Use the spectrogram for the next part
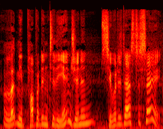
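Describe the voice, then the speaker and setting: A man voicing a fussy, formal Victorian gentleman archivist who speaks in a prim, reassuring way. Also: sits high, expressive, quick pace, voice pushed up. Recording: long reverb.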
